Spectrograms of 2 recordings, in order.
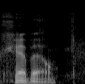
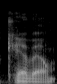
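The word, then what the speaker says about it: חבל: The word for cord in Hebrew is kevel or chevel. I don't know. I don't pronounce Hebrew, but it's kevel. It's spelled like chevel, Chevel.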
